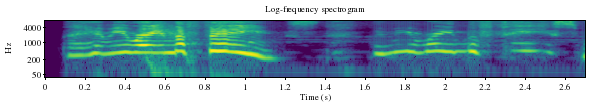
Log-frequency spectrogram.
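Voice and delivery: high, loud yelp of protest. Acted. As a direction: yell it, mock-hurt. Hit in the face, yelping.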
